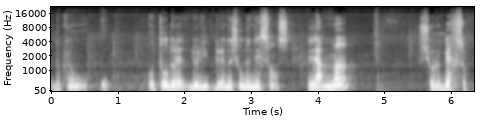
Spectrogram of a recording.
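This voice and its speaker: A man hosting a television quiz show from a studio, reading out questions briskly and chatting with contestants. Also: medium pitch, darkish tone. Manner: brisk, reads questions crisply.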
